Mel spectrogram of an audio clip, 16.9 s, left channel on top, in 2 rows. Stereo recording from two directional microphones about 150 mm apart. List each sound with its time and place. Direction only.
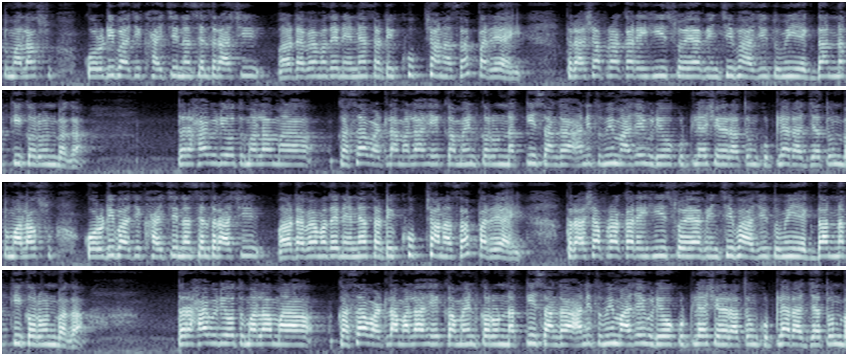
0.0 s a woman's voice: 20° left (ahead or behind); by 16.8 s centre (ahead or behind)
